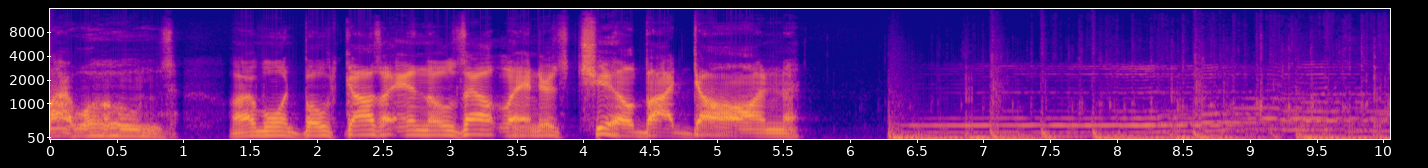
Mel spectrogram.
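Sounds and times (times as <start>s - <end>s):
speech: 0.0s - 5.7s
horses ridden at night through the desert: 6.3s - 10.0s.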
